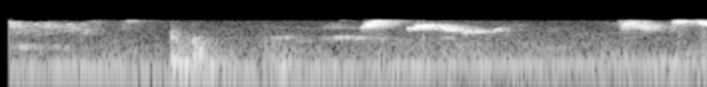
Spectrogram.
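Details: Mutant mountain Red-whiskered bulbul raising chicks on a farm, giving short, bright, warbling chirps in three bursts, with a low steady hum and a soft thump in the background.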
